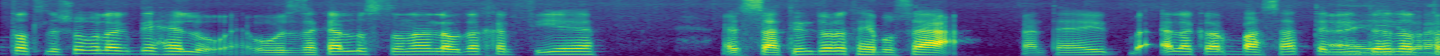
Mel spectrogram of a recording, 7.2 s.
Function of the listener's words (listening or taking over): taking over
